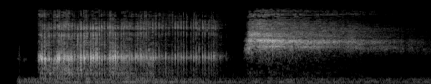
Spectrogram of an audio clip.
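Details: Sox, a tired pet resting: two soft, airy, hissing breaths, one in and one out, with a light snoring quality; gentle snoring.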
